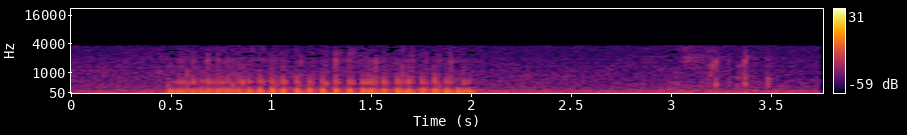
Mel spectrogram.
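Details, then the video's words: Asleep and snoring, an English Bulldog gives one low, rapidly pulsing, rumbling snore of about one and a half seconds as its lips flap, then quiet breathing with a few faint clicks. "English bulldog snoring and flapping"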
